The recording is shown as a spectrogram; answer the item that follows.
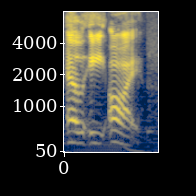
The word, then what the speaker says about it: lei: hang on a minute l e i what i don't can you can you stop playing the sims 4 please there we go so lei is uh romanian lay currency so that is it's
